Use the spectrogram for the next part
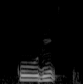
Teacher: حمزہ ساکن ہے تو جھٹکے سے ادا ہوگا اور باریکی سے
